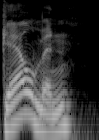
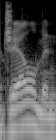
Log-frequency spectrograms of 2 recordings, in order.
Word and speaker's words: Gelman: Brett Gelman or Gelman. I don't know if it's a soft G or a hard G actually. 1 L or 2? 1 L. Soft.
